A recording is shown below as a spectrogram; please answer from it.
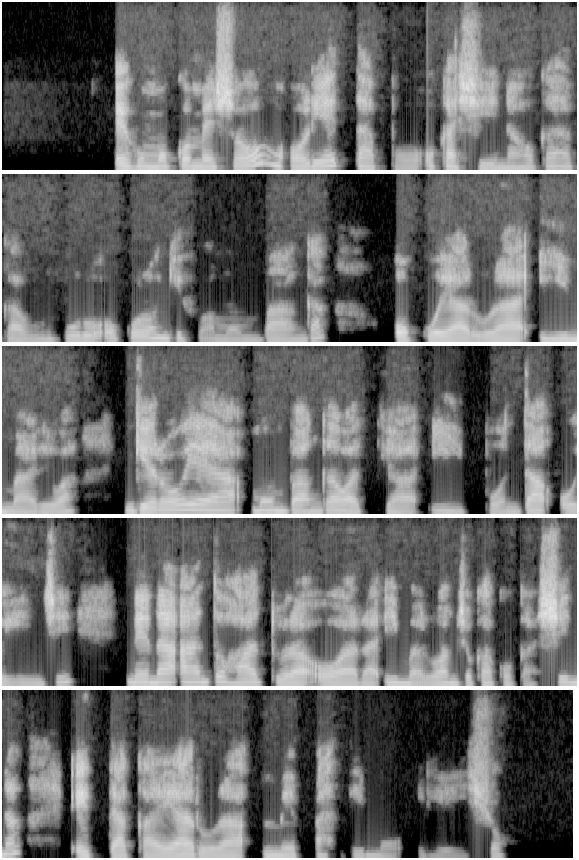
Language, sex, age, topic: Oshiwambo, female, 25-35, finance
